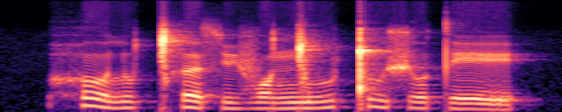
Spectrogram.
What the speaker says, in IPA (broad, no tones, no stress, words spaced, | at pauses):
holu ǀʰəsyvɔ ŋ͡ǀuǃuʃo te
